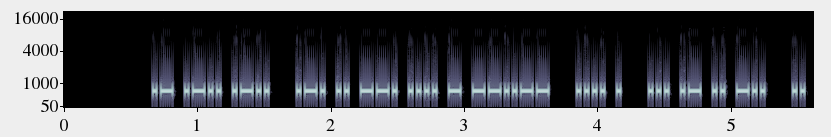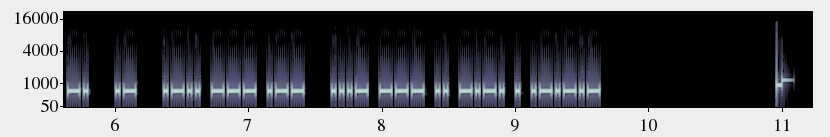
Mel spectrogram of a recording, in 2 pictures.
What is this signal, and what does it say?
Morse code, heard as a keyed tone, about 40 wpm, 700 Hz. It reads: ALL RIGHT, HE SAID IN A LOW VOICE.
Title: Sentences from Top 1000 Words - Review Part 1 - 40wpm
